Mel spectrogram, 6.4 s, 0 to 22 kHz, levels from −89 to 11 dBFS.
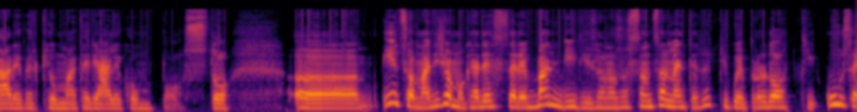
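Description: A speech recording with a block size mismatch (padded) running throughout: each block arrives slightly short and is zero-filled, adding a 43.1 Hz buzz. Speed is nearly unchanged (0.999×), which fits a 1024-sample read. A spectrogram shows thin vertical stripes about 23 ms apart, and the waveform shows tiny flat dropouts.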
